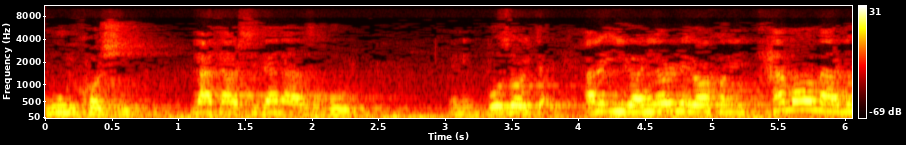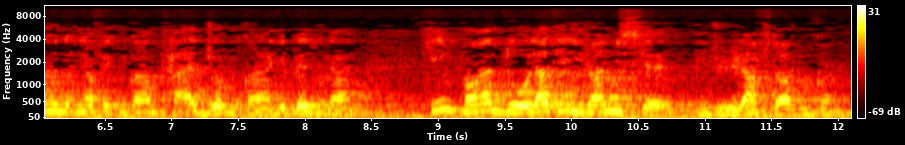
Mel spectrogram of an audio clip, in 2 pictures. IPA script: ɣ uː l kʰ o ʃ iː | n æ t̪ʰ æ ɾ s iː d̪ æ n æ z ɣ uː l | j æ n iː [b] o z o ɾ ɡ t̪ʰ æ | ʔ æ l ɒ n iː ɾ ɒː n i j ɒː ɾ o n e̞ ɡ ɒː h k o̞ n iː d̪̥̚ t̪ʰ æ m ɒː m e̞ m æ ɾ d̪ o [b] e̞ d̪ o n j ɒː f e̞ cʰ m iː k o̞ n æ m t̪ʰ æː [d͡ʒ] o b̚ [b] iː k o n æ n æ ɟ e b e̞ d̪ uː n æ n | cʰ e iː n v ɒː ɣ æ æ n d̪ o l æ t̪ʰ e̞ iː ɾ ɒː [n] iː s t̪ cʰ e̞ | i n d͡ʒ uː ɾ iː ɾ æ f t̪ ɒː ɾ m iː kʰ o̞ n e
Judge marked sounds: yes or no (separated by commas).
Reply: yes, no, no, no, no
